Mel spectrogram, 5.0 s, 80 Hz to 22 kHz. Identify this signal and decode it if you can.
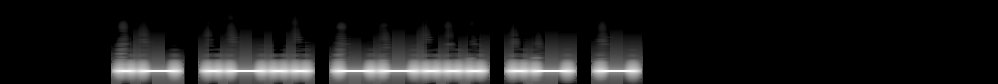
Morse code, heard as a keyed tone, about 22 wpm, 700 Hz. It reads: AL7AT
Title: USA Call Signs - 5 Characters - Repeated 3x - 22wpm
